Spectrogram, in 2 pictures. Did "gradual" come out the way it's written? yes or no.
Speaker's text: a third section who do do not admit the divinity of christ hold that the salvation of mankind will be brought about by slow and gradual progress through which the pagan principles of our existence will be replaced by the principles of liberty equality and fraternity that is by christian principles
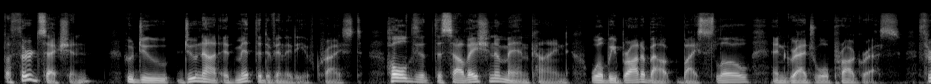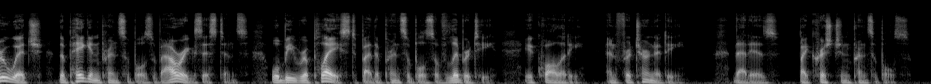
yes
